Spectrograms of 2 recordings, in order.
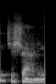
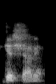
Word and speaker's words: Gishani: Gishani, right? It's a hard G. So good, Gishani.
